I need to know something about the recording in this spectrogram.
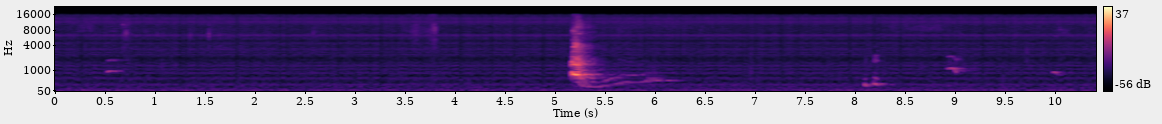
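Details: Indoor dog making odd noises in a room lit only by a TV, wanting the bone another dog is chewing; one loud sweeping cry swoops down then curls up, followed by a few faint short squeaks.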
